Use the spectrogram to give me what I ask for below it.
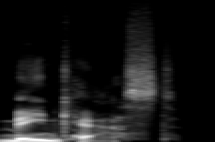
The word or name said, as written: main cast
